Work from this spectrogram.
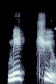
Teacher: Nah, T ketemu Y, bunyinya jadi CH.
